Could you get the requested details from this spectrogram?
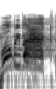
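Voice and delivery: high-pitched happy-camper call; kids yelling. Retold or imitated. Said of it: "the kids were yelling".

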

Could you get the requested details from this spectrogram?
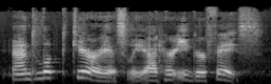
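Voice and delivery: plain reading voice

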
